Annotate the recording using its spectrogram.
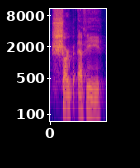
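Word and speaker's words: ♯FE: So I brought Dreamcatchers from Tokyo Mirage Sessions, Sharp FE, if you want the official pronunciation. It's not hashtag, it's sharp.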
